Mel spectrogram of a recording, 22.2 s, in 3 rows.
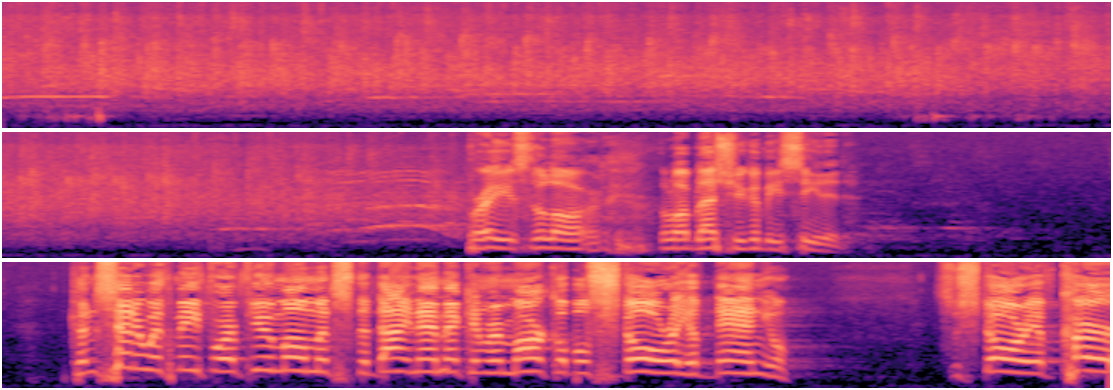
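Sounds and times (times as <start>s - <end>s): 
audience clapping hands in praise: 0.0s - 11.0s
speech: 10.6s - 13.1s, 15.3s - 20.1s, 21.0s - 22.1s.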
